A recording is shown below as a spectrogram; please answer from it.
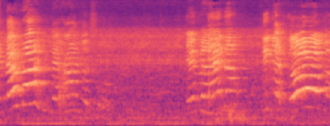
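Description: Children's voices calling out in short, high-pitched outbursts, three times, with a quieter stretch between the first and second.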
